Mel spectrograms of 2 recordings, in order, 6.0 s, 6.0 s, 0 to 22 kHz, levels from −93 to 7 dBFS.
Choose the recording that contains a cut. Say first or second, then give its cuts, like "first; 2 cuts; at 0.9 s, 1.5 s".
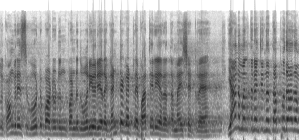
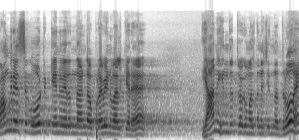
first; 1 cut; at 4.3 s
